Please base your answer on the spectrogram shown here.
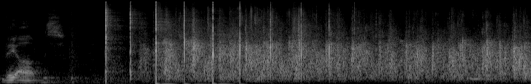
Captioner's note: audience applauding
